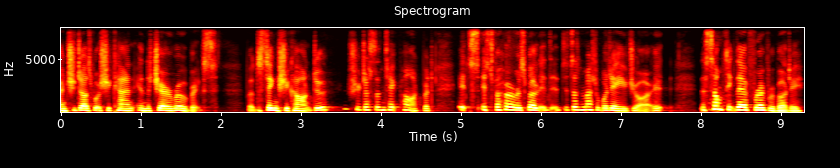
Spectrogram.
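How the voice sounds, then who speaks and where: Speaking very fast in an English accent, a woman with a fairly high voice and ordinary pitch variation is heard in a very clean recording with a silent background. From England. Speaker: women's shed member. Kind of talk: interview testimony.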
